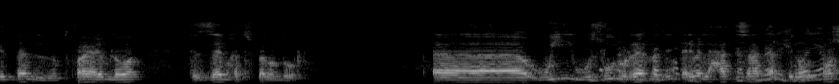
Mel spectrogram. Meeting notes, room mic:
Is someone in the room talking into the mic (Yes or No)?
Yes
